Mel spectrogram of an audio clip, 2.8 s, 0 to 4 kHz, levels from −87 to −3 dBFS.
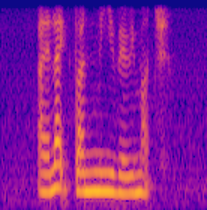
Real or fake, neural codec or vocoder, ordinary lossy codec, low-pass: fake; codec, 16 kHz in and 24 kHz out, 0.8 kbps, FocalCodec, streaming, 65536 codes; none; 3.6 kHz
